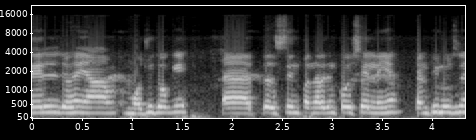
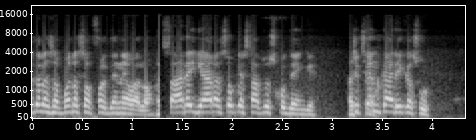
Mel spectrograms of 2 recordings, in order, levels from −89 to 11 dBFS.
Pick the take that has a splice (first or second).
second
